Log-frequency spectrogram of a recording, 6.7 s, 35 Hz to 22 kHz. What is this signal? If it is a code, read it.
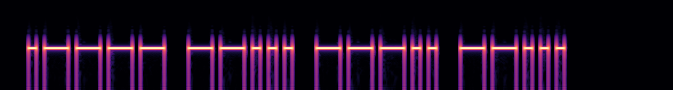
Morse code, heard as a keyed tone, about 15 wpm, 700 Hz. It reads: 1787
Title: CWT Exchange 15wpm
